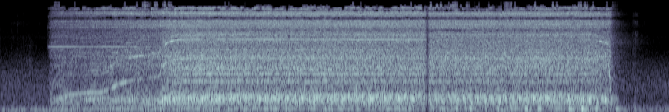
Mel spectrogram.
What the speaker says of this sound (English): There's the pre-drill hole.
